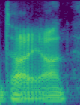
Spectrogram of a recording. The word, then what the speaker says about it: Taillon: know how to say his last name, Taillon. Taillon. Jameson Taillon uh will be starting tomorrow. That is when we asked Judson who he expects to start tomorrow, he said probably Jameson Taillon.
